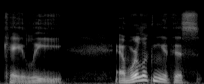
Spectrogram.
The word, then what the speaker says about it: ceilidh: We are talking about the massive trend of fiddling and celid dancing, which by the way for you listening is spelled C E I L I D H but it's pronounced K Lee.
